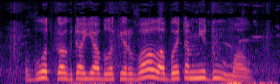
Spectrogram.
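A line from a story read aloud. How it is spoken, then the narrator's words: Grumbled. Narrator (Russian): Проворчал Коля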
